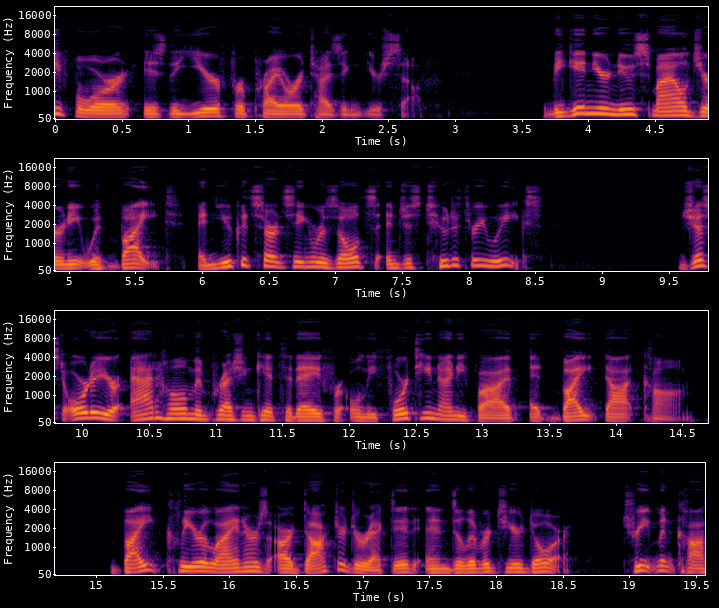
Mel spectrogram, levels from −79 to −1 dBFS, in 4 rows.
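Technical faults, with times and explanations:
throughout: imaging from linear upsampling. The speech was raised from 12 kHz to 44.1 kHz by straight-line interpolation between samples. This weak filter dulls the top of the band and leaves a mirrored image from 6 kHz to 12 kHz, roughly 30 dB down, heard as a faint metallic shimmer on sibilants.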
